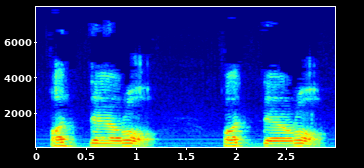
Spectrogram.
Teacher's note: را کو مر زبر آ رہی ہے، را کو آپ نے موٹا کر کے پڑھنا ہے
